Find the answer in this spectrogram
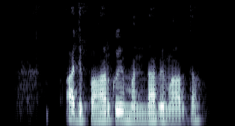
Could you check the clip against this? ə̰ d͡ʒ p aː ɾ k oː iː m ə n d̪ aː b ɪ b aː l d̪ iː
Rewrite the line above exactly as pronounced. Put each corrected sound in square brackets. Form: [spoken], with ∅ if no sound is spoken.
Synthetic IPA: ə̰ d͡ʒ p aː ɾ k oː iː m ə n d̪ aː b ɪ [m] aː [ɾ] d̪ [aː]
